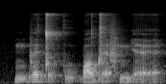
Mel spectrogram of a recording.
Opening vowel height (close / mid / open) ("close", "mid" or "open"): mid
